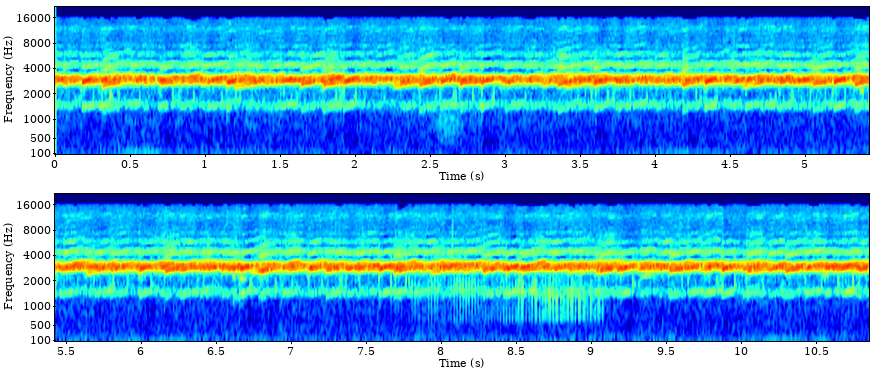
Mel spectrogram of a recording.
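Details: Dense night chorus of many spring peepers at a frog pond early in the year: a continuous, shrill, high peeping wall with overlapping rapid pulses, plus a faint low droning hum beneath at intervals.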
